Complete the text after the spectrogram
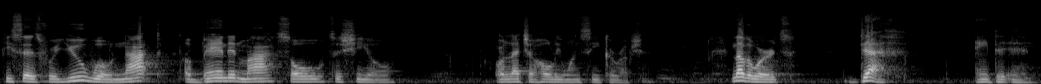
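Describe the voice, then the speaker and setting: A man preaching a sermon, fervent and emphatic, repeating key phrases for weight and moving between quieter earnest asides and raised declarations. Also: medium pitch, a little slow, long pauses. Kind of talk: sermon with scripture exposition.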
